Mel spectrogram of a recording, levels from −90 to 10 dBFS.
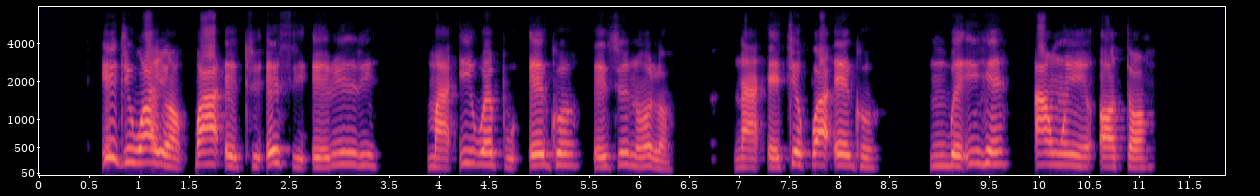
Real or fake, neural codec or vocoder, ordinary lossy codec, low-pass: fake; autoencoder, 48 kHz, 128 numbers a frame, DAC-VAE, trained on Japanese speech; none; 7.2 kHz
